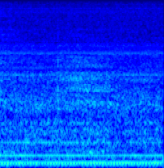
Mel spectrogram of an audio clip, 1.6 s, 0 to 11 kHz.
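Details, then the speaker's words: No-name hot air rework station with variable fan speed, set to 470 °C, fan turned down to low speed: faint, steady low hum with a soft, even air hiss and no rattle. Fan turning smoothly and running normally. "One thing that's nice about it is it does have a variable speed. So you can crank it up, and that is hot. Or turn it right down."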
